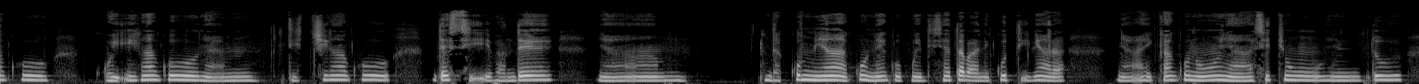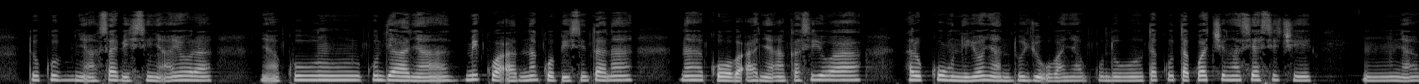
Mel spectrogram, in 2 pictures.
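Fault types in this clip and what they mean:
Generation loss, throughout the speech: the sound is swirly, smeared and hollow in a way one coding pass would not explain, with consonant attacks blurred and nothing above 20.8 kHz. The likely cause is repeated decoding and re-encoding, around five passes, through an MP3 chain that points to 64 kbit/s. Each pass quantises again on a shifted frame grid, so its noise and spectral gaps stack on those already there.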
